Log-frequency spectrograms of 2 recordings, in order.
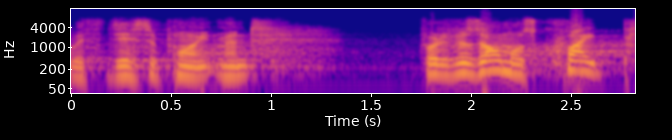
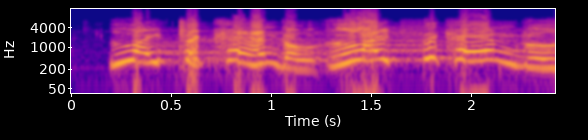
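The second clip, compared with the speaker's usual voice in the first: very high, loud, breaking, cracking voice; 7 dB louder than usual. In the dark, a man urges his companion who cannot find the matches, voice breaking. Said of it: "his voice broke as a boy's does sometimes".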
